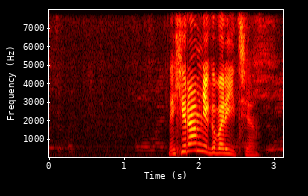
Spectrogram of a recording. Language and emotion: Russian, angry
